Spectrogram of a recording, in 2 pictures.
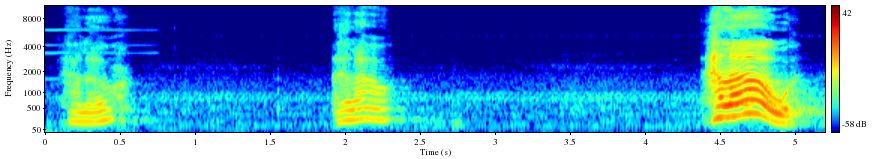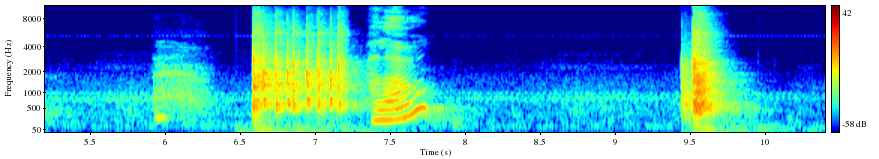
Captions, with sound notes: Hello? Hello? Hello? ( Sighs ) Hello?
